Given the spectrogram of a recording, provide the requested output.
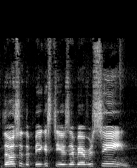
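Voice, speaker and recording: Nosy little mouse children, as a woman reader plays them, high and squeaky with a blunt, childish edge. It is a storybook voice, raised well above her narration. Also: steady tone, brisk, close to an everyday voice.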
